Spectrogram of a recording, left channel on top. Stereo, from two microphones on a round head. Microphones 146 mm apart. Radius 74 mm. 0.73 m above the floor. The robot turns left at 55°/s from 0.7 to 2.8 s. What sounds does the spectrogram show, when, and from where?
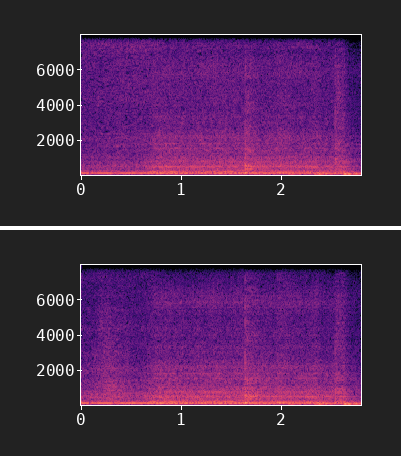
1.6 s running footsteps: 30° right (ahead or behind), 0.8 m; by 2.7 s 30° left (ahead or behind), 1.0 m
